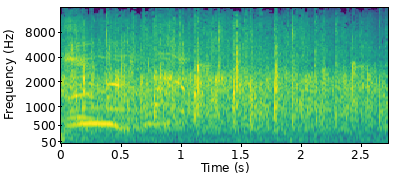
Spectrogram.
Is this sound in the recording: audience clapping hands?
yes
